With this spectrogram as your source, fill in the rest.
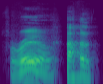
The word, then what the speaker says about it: Pharrell: Pharrell. I don't even think I pronounced the last L in Pharrell.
